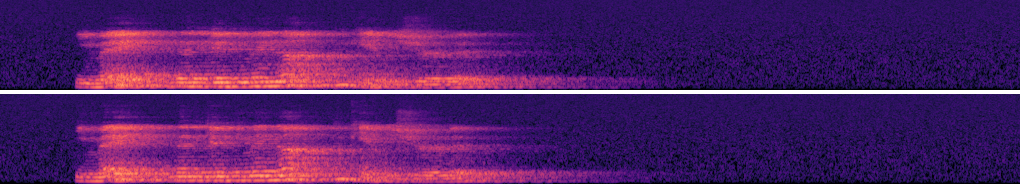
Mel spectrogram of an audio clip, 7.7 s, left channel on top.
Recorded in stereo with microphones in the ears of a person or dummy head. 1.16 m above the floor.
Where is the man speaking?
55° right (ahead or behind), 3.5 m; by 3.6 s 65° right (ahead or behind), 4.5 m.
